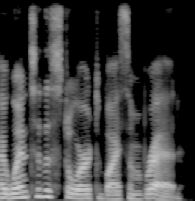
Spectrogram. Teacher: every syllable gets roughly the same amount of time, the same weight, like a metronome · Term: syllable timed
